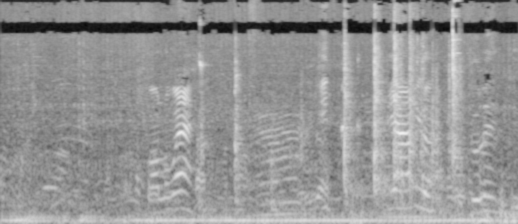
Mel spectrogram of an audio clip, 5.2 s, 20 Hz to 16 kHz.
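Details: Sacrificial cattle (sapi kurban) on the rampage, 2024: a short, arching, throaty moo rises and falls near the two-second mark over a steady low engine hum, with human voices and clatter around it.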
